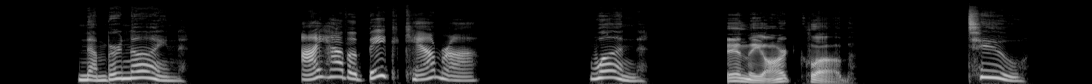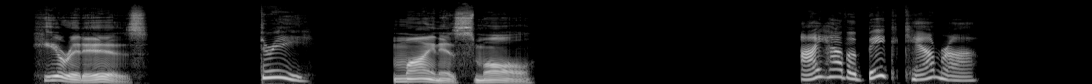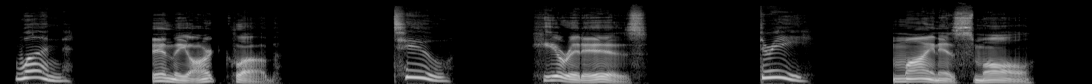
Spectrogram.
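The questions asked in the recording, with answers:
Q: I have a big camera.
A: 3: Mine is small.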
